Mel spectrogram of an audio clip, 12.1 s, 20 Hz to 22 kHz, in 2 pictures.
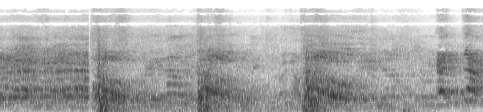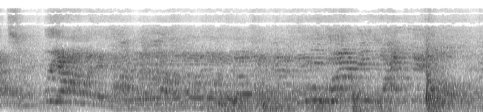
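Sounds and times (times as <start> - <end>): spectators shouting: 0.0 - 3.2, 3.8 - 4.7.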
